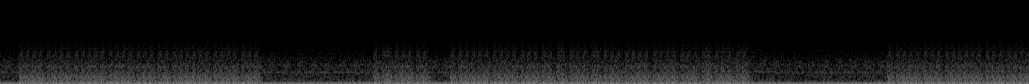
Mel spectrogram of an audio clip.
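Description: A tank's machine gun fires continuously in the video game Arms Trade Tycoon Tanks, a loud dense rattling burst with brief gaps where the fire pauses and resumes.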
